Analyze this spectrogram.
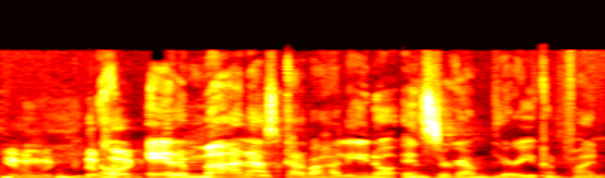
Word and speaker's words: Carvajalino: Hermanas Carvajalino, Instagram, there you can find me. Some other places, but Hermanas Carvajalino. Wait, spell it out.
